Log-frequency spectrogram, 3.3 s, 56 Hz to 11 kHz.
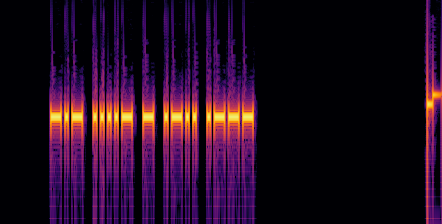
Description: Morse code, heard as a keyed tone, about 41 wpm, 700 Hz. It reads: K4TLJ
